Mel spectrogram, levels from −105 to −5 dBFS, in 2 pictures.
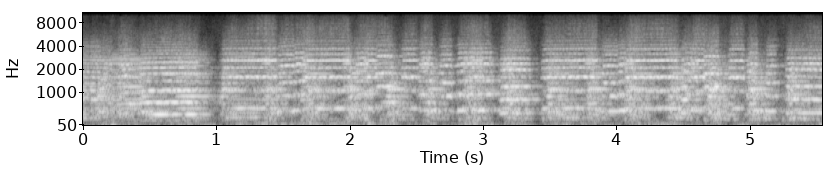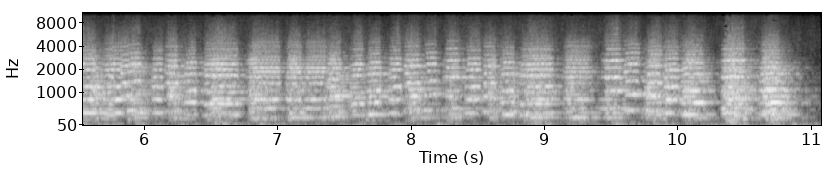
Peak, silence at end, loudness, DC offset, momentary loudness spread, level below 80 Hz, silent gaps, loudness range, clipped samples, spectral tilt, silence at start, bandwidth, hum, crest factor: -2 dBFS; 0.1 s; -16 LUFS; under 0.1%; 4 LU; -44 dBFS; none; 3 LU; under 0.1%; -3.5 dB/octave; 0 s; 10.5 kHz; none; 16 dB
